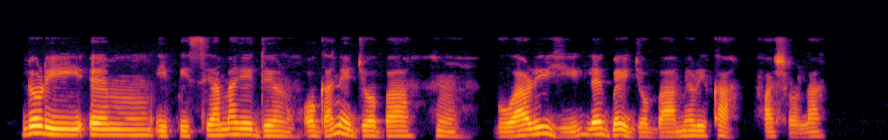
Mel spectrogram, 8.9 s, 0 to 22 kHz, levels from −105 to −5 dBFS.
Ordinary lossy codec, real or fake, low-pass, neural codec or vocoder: none; real; 7.2 kHz; none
